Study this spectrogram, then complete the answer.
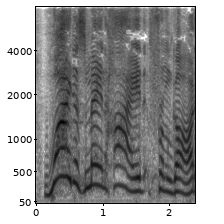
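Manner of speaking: normal talking voice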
